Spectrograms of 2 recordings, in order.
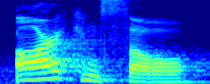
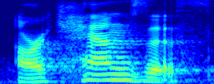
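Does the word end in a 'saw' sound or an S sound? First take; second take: saw; S sound. First: It ends in 'saw', with no S sound. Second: It ends like Kansas, with an S sound. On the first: The speaker calls it right. "with long A at the end, saw" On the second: The speaker calls it wrong. "knowing that Kansas is pronounced like Kansas, think this is Arkansas"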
